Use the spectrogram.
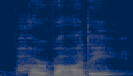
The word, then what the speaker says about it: Parvati: So, Parvati, I think is how you say her name,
